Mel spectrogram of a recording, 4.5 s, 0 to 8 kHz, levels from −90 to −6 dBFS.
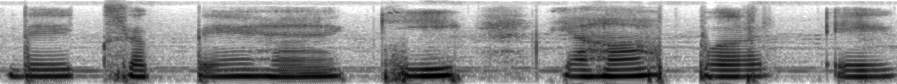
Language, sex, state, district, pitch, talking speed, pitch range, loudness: Hindi, female, Bihar, Kaimur, 190 Hz, 95 wpm, 185-195 Hz, -14 LUFS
